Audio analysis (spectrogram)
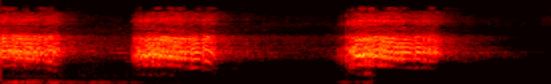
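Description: A crow in a park gives three loud, harsh caws close by, each drawn out and spaced by brief silences.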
